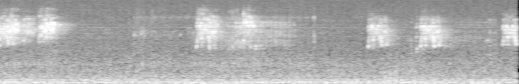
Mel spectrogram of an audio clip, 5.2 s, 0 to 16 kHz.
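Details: House martins crowding two nests while feeding young, 24 August 2012; paired high chirps repeated in bursts about every second or two, quiet gaps between.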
